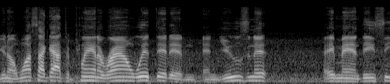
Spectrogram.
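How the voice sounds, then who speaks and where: Noticeable background noise and dry sound with no echo, a man at a moderate pace with ordinary pitch variation. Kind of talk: casual conversation. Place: motorbike. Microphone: helmet.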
